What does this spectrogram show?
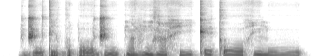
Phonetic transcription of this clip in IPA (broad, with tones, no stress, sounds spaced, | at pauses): d͡ʒ uː˨ t i˦˨ ɡʷ i˦ p oː˨ d͡ʒ uː˨ kʷ ã˨ v ũ˨ ɣ ã˨ h iː˨ kʼ e˨ kʼ oː˨ h ĩ˨ m uː˨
